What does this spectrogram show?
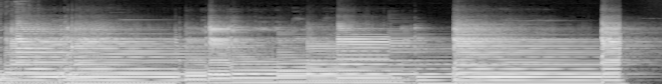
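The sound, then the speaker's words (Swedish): An electric guitar played dry through a preamp with no echo, a short run of sustained, overdriven chords, loud, with a mostly dry tone and little ambience. The last chord is cut off abruptly. “Vi tar torrt först då.”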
